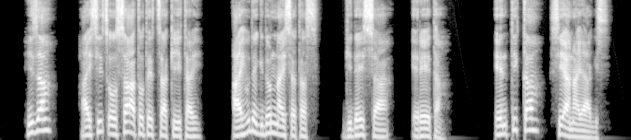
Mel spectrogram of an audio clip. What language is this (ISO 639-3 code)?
gof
